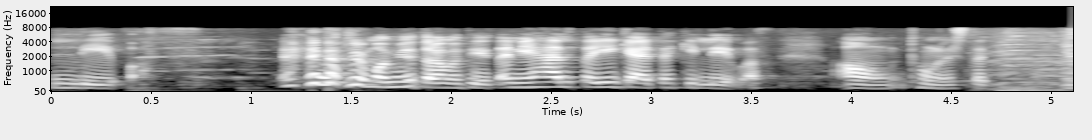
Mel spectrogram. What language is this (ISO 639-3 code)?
isl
